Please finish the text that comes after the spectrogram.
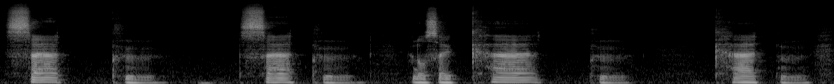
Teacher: But for example, certain, So what I'm doing is I'm keeping my tongue up against the roof of my mouth on what's called the alveolar ridge, the gum ridge, and then I'm not dropping my tongue to make the T. I'm dropping what's called the soft palate. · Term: nasal plosion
